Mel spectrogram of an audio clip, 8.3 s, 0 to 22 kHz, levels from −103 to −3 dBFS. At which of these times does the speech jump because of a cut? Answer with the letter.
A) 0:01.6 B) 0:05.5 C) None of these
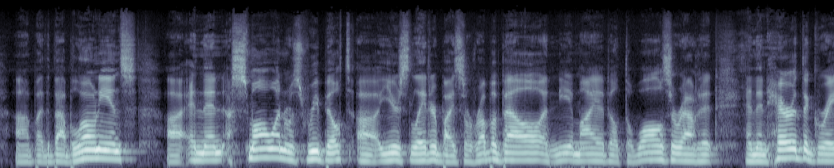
B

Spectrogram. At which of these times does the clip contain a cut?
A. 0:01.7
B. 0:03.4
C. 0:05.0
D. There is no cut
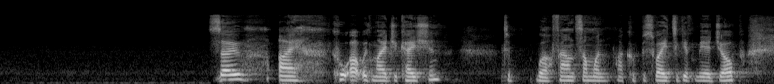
C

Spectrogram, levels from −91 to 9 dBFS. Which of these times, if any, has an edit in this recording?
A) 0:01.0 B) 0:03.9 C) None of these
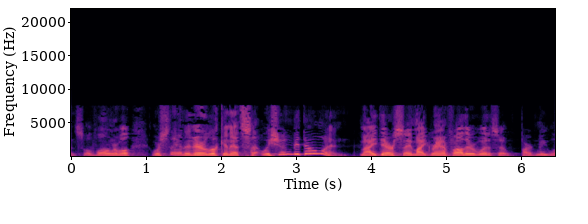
B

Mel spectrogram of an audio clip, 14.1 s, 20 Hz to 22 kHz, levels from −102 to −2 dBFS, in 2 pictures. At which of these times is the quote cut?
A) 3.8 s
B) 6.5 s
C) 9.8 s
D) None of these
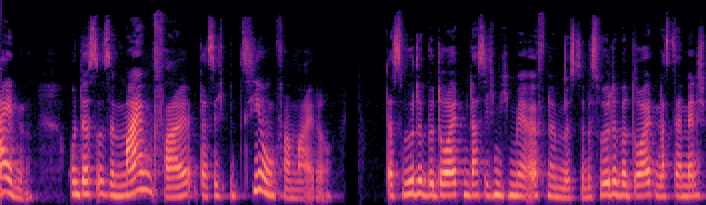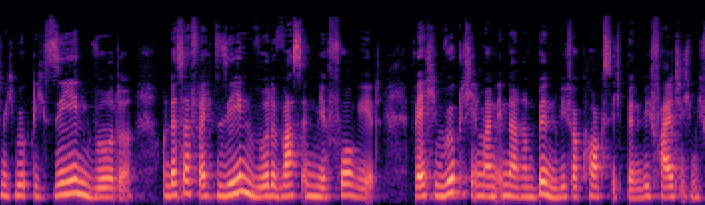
A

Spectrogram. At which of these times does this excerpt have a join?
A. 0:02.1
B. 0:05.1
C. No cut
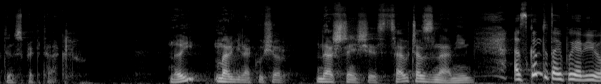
A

